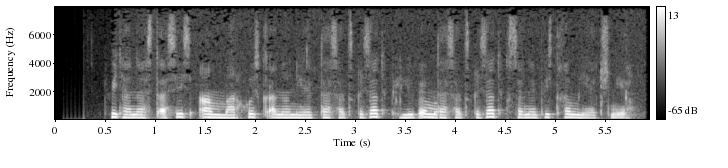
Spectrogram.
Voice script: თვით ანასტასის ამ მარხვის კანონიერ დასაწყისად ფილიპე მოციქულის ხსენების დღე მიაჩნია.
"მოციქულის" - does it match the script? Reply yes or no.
no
